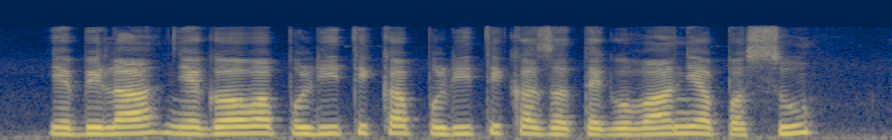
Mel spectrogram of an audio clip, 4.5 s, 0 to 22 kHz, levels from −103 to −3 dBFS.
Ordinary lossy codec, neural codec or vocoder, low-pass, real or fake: none; none; 9.9 kHz; real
